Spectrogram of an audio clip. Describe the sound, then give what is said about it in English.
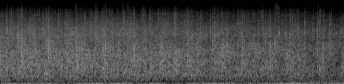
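Warm audience applause in Winnipeg greeting a cimbalom player, a thick, continuous wash of clapping at a steady, fairly loud level from start to finish, with no voices over it. “A big hand for him, and give him a real fine, warm Winnipeg welcome, ladies and gentlemen.”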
